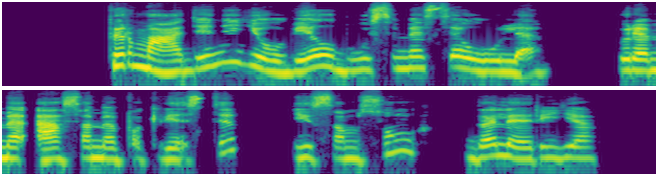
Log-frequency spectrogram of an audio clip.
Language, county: Lithuanian, Panevėžys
